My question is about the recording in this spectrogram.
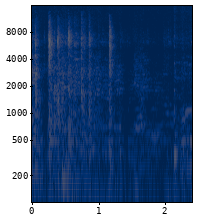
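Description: Lull in a small room: faint background voices with scattered light clicks and knocks.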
